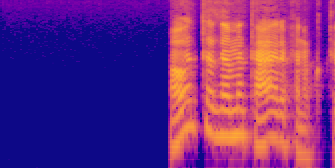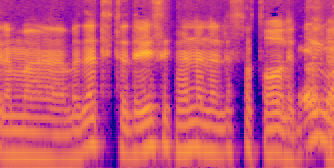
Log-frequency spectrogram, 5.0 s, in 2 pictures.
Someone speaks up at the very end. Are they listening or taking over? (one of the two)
taking over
